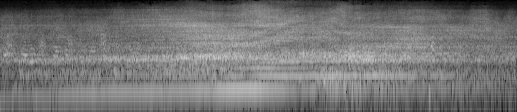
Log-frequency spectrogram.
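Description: Greyhounds' paws thud on grass as the dogs race past.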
